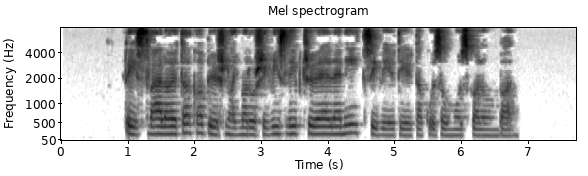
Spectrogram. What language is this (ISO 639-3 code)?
hun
